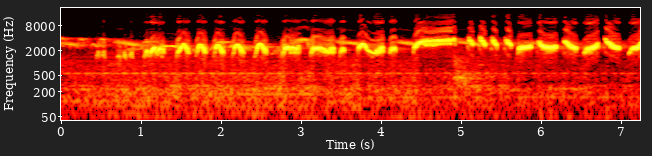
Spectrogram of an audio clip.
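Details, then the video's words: Chinese hwamei singing a loud, busy song: rolling whistled notes in quick succession, a long rising whistle midway, then rapid repeated notes. No other noise. "Tiếng chim hoạ mi hót"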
